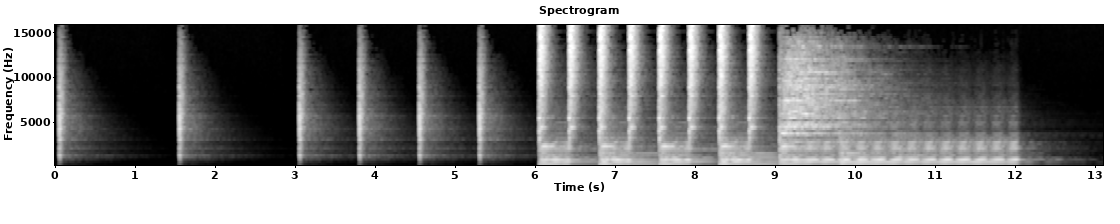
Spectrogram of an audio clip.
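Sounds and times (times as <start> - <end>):
saxophone playing D flat: 6.1 - 12.8.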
